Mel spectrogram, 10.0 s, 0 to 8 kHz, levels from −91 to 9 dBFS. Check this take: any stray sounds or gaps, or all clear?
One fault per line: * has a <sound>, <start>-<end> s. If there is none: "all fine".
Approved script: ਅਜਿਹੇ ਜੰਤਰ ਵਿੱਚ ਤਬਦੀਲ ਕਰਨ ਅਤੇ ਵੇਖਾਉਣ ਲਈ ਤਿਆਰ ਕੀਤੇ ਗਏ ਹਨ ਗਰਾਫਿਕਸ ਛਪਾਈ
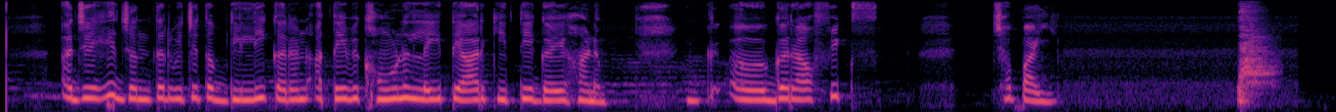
* has a bark, 9.3-9.6 s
